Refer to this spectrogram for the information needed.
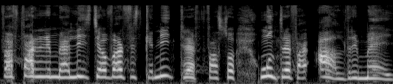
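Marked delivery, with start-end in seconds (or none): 0.0-2.3 acted-out screaming and yelling. The speaker recalls once screaming at the listener, retelling a scream. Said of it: "när jag skrek ju".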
